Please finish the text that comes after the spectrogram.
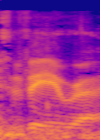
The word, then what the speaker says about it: Tavira: But I think it's called Tavira, and we were kind of read about it.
